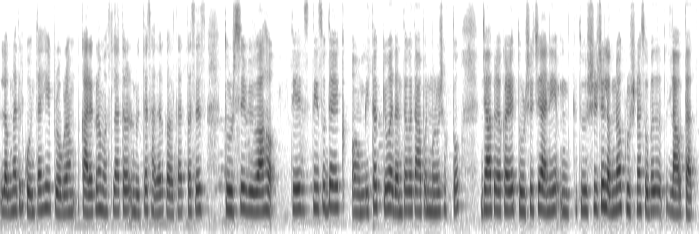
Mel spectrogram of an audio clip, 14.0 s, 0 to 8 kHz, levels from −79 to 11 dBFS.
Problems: constant background noise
